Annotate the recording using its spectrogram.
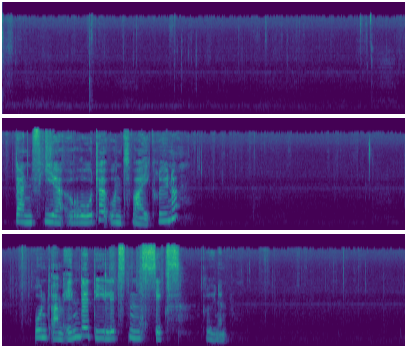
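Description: Rubber bands rub and creak softly against a crochet hook.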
